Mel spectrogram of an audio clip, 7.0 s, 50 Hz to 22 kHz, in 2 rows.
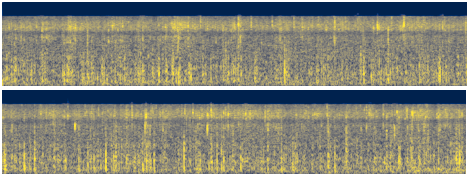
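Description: Steady light rain, about 10 mm an hour, falling on wet asphalt, with many small drop ticks throughout.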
